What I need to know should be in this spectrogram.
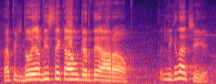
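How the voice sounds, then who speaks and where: A man's voice: high-pitched, lively intonation, a little fast. Chatty male teacher quizzing a class. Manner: quizzing students, mixing Hindi and English. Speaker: English teacher. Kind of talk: live classroom lesson.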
